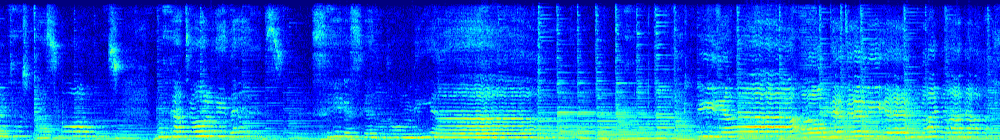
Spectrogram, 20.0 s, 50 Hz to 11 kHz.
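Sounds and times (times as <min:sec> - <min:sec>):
woman singing slow song: 0:00.0 - 0:02.5, 0:03.1 - 0:12.3, 0:13.7 - 0:20.0
strummed acoustic guitar: 0:00.0 - 0:20.0.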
